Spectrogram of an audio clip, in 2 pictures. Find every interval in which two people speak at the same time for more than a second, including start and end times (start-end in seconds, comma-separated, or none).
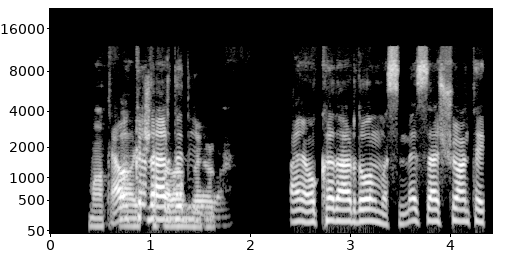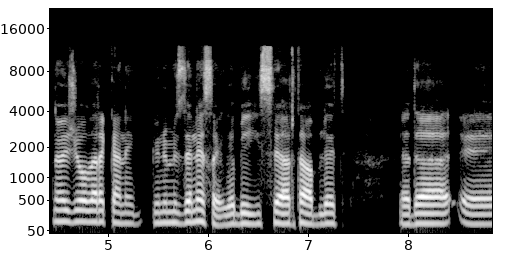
0.6-1.8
